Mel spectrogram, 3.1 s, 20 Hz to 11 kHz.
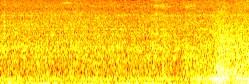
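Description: Engine of a SEAT race car in Forza Motorsport 3 at Tsukuba, a steady mid-pitched drone that swells into a louder rising rev near the end, with no talking over it.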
